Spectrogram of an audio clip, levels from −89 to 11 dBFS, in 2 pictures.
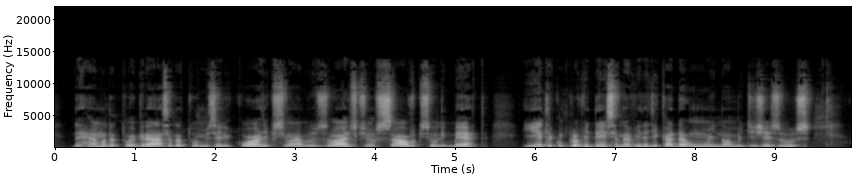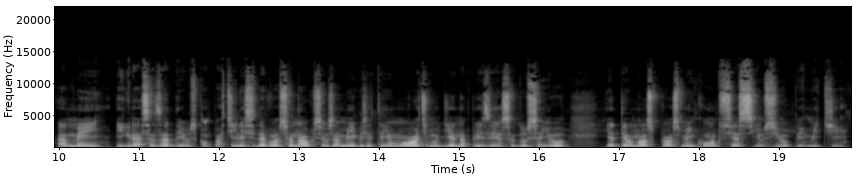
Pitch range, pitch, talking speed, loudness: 85-95 Hz, 90 Hz, 195 wpm, -25 LUFS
